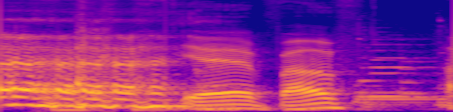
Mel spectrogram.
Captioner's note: laughs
